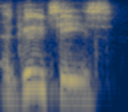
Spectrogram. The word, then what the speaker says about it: agouti: Because I think agoutis rhymes with cuties, so they are cute as well.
